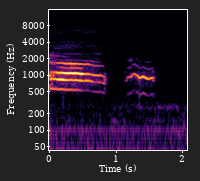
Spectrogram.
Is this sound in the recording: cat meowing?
yes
